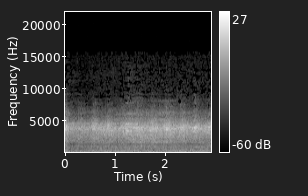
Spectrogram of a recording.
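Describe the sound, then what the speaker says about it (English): Freight train on the CP/CN line in Milton, Ontario, rumbling steadily past at close range, a broad continuous roar with no voices. "Not entirely sure what this train is, but I'll look what the cars they're carrying."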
